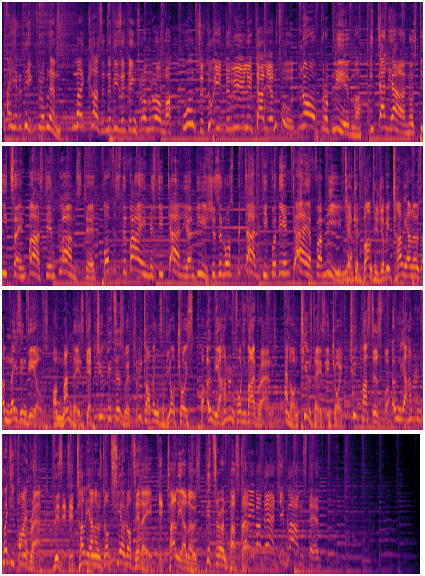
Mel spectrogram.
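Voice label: English South Africa Characters; GoLocalise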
